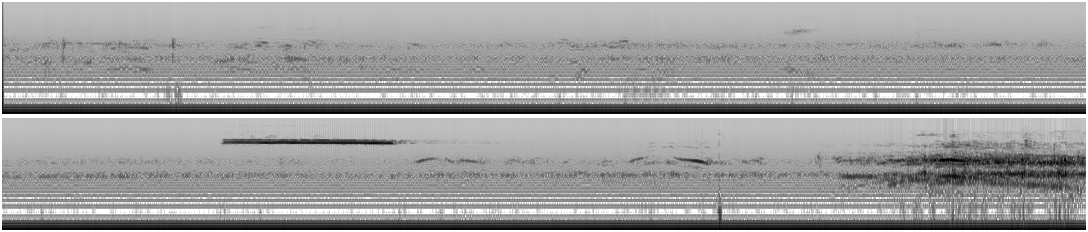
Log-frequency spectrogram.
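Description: Steady outdoor field noise with many faint short calls throughout, and a referee's whistle blown once for about a second, about six and a half seconds in.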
